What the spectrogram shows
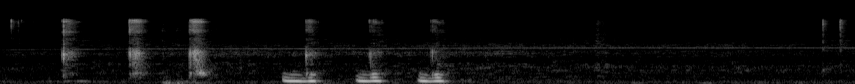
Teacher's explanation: You form this sound by putting the back part of your tongue against the soft palatal. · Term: velars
